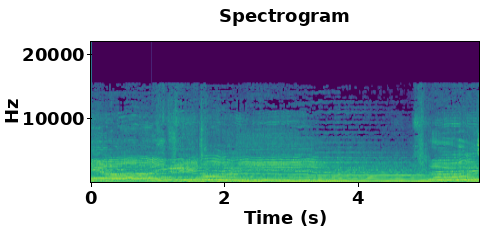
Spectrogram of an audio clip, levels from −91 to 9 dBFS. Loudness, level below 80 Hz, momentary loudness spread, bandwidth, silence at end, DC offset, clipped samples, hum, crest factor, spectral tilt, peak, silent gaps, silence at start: -10 LUFS; -28 dBFS; 4 LU; 16 kHz; 0 s; 0.4%; under 0.1%; none; 10 dB; -4.5 dB/octave; 0 dBFS; none; 0 s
